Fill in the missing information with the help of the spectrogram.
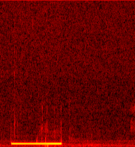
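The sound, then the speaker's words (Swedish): A single steady telephone ringing tone of an outgoing phone call sounds for about a second, then the line goes quiet, with a brief faint high blip near the end. No one speaks. “jag kan testa att ringa Theodor”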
